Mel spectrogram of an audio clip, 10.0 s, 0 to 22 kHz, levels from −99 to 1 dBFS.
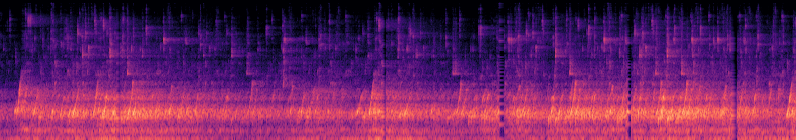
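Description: A recording of everyday sound, carried over a link where the sender's audio clock runs slow against the receiver's, by something like 4 percent, so the receiver's jitter buffer keeps draining. This clock drift between sender and receiver is present for the whole clip. To stay in step, the receiver makes repeated timing corrections from 0.08 to 7.63 s. It keeps repeating short slices of audio, all in the same direction and at uneven spacing, so the material plays at about 98 percent speed and gains roughly 150 ms over that stretch. Each insertion is tiny, so the effect is a faintly unsteady, dragging pace with occasional small hiccups rather than any obvious break. Sometimes the buffer empties completely before the next packet arrives, giving a short stall from a late packet. There are five of these: 1.46 to 1.52 s, filled for 40 ms; 4.79 to 4.85 s, 40 ms; 6.24 to 6.32 s, 60 ms; 7.84 to 7.91 s, 50 ms; and 9.15 to 9.23 s, 60 ms. 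At each one the receiver holds the last sound until the packet arrives, then resumes exactly where it left off. Nothing is lost, but the sound briefly hangs, with a slight buzz or dip, and the delay grows by the length of each fill.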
